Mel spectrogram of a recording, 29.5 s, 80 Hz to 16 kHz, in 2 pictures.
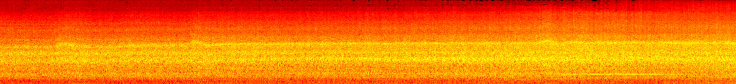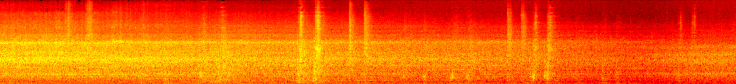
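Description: DD51 diesel-hydraulic locomotive with twin V12 diesel engines running loudly as it moves past close by, hauling a Hoki 800 ballast hopper wagon. From about halfway, a series of sharp wheel clicks over rail joints comes as the wagon goes by, and the engine sound fades near the end.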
